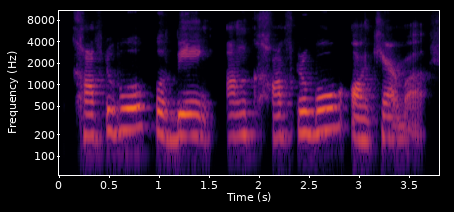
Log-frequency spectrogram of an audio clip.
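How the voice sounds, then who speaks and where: With a quiet background behind her, a woman speaks fairly slowly in a plain, everyday voice with fairly even intonation. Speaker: business coach and online entrepreneur. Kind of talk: casual talk to camera. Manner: conversational, many fillers.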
